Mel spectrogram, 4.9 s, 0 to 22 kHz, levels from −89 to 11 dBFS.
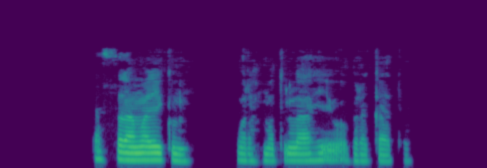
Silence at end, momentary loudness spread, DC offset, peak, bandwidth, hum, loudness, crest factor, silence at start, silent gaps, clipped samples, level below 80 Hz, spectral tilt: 0.8 s; 15 LU; under 0.1%; -4 dBFS; 7.8 kHz; none; -24 LUFS; 20 dB; 0.95 s; 1.96-2.36 s; under 0.1%; -68 dBFS; -7.5 dB/octave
